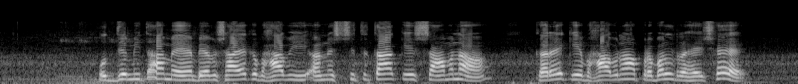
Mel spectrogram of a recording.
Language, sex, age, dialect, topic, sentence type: Maithili, male, 31-35, Eastern / Thethi, banking, statement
